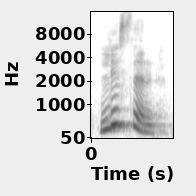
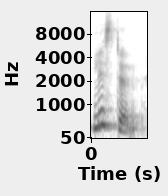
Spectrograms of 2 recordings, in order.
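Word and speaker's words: listen: speaking कराई थी मैंने बोला लिसन उसको वीडियो में बार-बार क्या बोल रही थी लिस्टन लिस्टन लिसनिंग उसको क्या पढ़ रही थी वो टी भी उसको ऐड कर रही थी उसमें जब मैंने इसको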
